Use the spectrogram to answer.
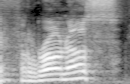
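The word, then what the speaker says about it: Thronos: it's called the predator theranos you don't have to roll your R's there I just did because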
